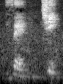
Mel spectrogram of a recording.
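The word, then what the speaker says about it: センチ: And centimeter, they cut off half the word. It's only the centi part, but they pronounce it as senchi.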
